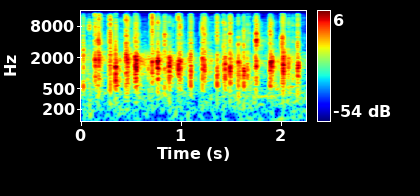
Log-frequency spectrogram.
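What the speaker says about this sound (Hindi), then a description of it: "और लोग भी बजाओ यार तालियां" A crowd claps in quick, uneven bursts, a steady patter of many hands close by with no voices over it.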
